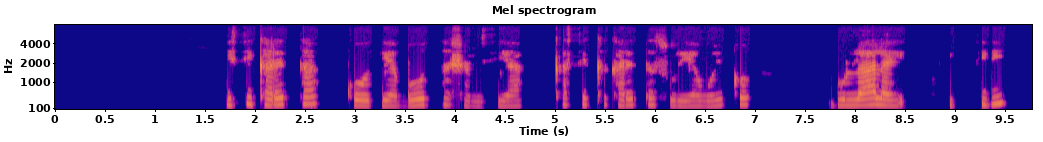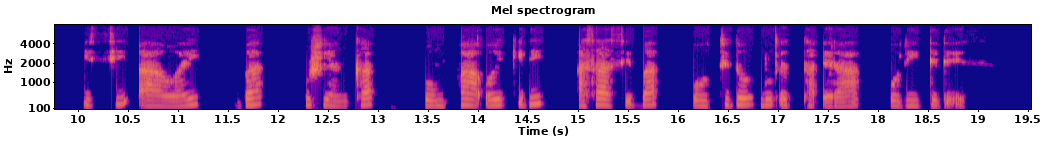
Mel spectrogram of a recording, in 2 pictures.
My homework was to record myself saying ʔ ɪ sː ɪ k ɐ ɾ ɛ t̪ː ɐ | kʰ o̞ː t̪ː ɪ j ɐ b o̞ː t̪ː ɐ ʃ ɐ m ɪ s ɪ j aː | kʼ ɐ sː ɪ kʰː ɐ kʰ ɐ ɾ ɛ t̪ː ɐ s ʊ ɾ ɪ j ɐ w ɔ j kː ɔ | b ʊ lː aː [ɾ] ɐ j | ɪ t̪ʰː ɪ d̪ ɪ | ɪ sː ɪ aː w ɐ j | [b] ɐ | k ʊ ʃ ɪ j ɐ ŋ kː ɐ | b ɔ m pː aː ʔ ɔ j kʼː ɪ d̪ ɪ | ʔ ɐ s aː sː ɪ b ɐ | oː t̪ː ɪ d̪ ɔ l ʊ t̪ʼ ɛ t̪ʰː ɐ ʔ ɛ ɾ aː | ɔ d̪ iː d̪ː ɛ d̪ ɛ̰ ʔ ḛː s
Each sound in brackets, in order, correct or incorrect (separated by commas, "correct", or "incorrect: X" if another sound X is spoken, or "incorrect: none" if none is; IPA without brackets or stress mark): incorrect: l, correct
